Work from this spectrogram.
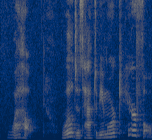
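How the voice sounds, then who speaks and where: A female-sounding, put-on character voice comes out gruff at a middle pitch and a moderate pace. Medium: read story.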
